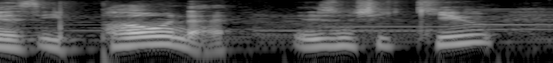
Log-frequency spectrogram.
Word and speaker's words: Epona: Her name is Epona. Isn't she cute? As a kid, I mispronounced this as Europa.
